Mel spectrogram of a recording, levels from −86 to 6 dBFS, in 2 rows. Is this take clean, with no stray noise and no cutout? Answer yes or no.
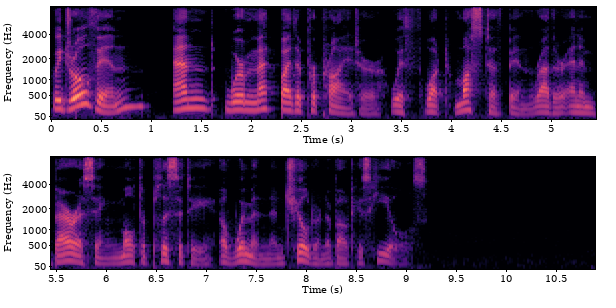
yes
